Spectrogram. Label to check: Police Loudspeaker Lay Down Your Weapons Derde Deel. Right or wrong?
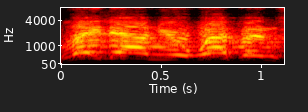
Right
